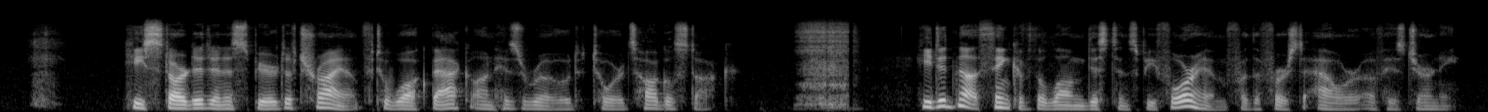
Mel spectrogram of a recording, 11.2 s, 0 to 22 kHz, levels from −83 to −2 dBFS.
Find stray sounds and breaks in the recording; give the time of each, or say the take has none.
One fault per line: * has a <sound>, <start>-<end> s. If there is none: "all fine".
* has a sniff, 0.2-0.5 s
* has a sniff, 5.9-6.5 s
